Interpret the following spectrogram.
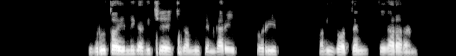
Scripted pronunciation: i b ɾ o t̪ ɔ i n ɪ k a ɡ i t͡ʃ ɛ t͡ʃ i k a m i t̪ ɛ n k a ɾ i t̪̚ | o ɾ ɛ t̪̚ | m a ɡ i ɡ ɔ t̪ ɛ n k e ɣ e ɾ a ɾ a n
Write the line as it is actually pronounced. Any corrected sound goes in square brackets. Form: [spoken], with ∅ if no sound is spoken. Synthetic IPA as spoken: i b ɾ [u] t̪ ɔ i n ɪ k a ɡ i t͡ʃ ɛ t͡ʃ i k a m i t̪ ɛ n [ɡ] a ɾ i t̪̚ | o ɾ [i] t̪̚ | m a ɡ i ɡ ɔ t̪ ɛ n k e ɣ [a] ɾ a ɾ a n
